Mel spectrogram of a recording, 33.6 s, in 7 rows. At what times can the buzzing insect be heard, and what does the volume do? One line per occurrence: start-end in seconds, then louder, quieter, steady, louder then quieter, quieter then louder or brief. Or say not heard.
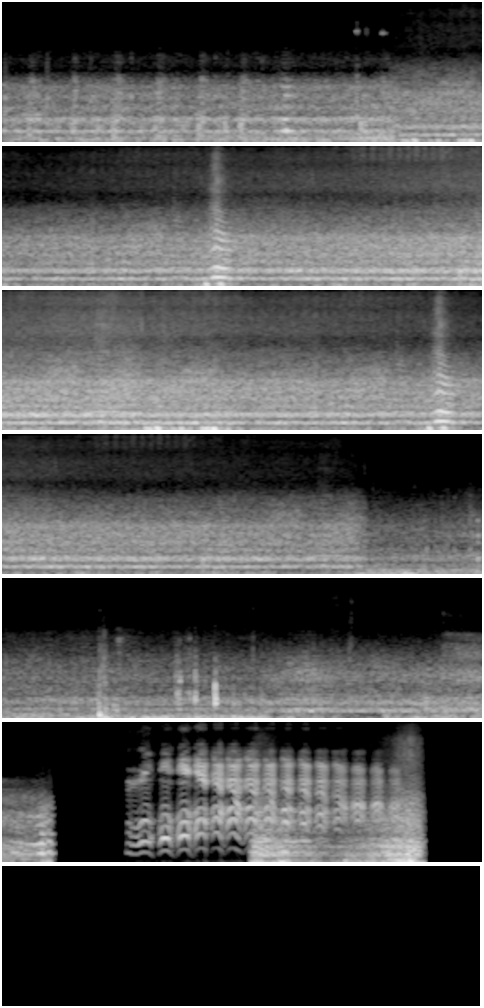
0.0-24.6 louder then quieter
26.4-28.2 brief.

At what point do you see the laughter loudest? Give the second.
26 s.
